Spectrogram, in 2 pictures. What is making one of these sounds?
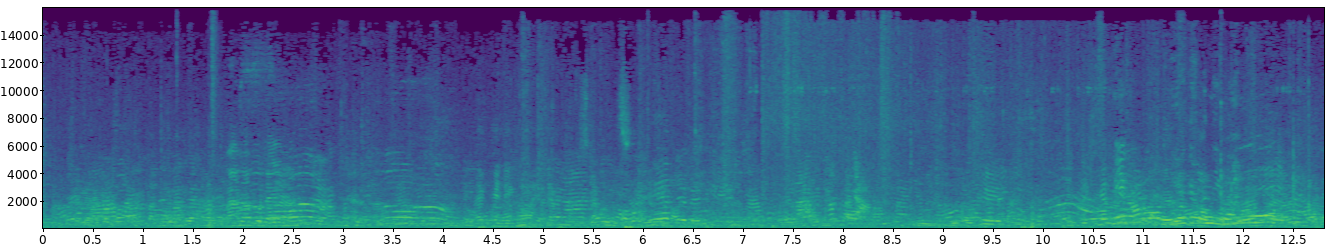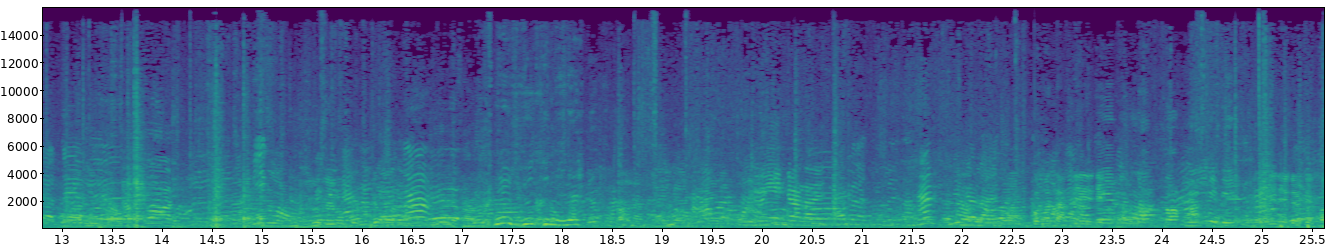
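A crowd of children and adults chatter all around outdoors.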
